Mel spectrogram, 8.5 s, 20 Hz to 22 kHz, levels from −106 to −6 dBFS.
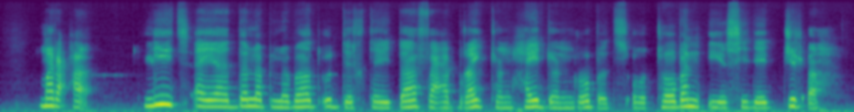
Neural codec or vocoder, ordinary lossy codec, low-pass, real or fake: autoencoder, 48 kHz, 128 numbers a frame, DAC-VAE, trained on Japanese speech; Opus, 64 kbps; 19.8 kHz; fake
